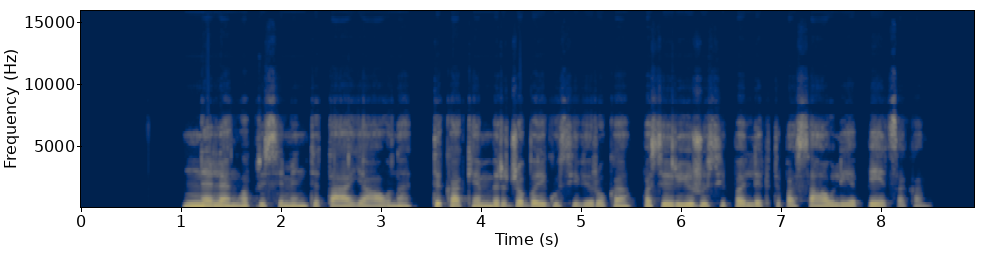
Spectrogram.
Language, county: Lithuanian, Kaunas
